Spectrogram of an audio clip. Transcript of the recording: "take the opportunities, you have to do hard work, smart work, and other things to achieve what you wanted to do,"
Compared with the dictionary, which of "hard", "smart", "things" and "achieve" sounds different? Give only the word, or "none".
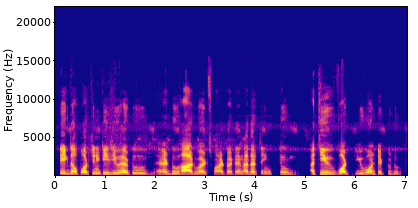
things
